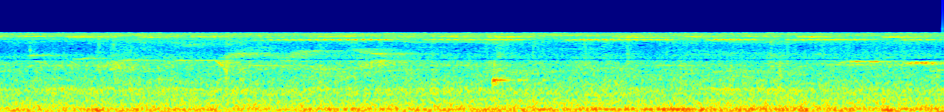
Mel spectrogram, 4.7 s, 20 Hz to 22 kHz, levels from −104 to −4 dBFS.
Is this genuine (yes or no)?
yes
